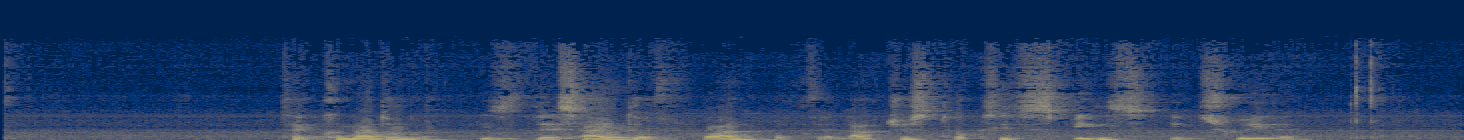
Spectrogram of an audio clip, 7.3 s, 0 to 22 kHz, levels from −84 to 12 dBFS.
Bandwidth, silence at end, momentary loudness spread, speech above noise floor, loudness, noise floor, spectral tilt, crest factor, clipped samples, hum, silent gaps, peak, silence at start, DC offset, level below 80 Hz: 16 kHz; 0 s; 13 LU; 24 dB; -20 LUFS; -43 dBFS; -5.5 dB/octave; 14 dB; under 0.1%; none; none; -8 dBFS; 0.05 s; under 0.1%; -52 dBFS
